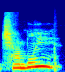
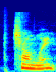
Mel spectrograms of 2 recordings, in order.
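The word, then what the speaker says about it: Cholmondeley: um in in the English yeah the name Chumley that you might have heard so like the surname Chumley yeah I've seen Pawn Stars uh c-h-o-l-m-u-n-d-l-e-y oh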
